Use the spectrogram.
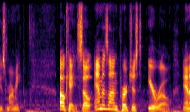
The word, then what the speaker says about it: Eero: okay so Amazon purchased ero and I'm pronouncing the ero because if you want to spell your name that way that's how I'm gonna say Hiro is a San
